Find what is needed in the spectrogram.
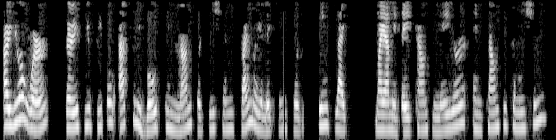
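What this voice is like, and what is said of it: Strong, hard-to-understand accent. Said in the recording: “I'm having a very difficult time understanding your beautiful accent.”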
